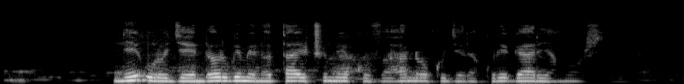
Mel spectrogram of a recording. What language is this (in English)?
Kinyarwanda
